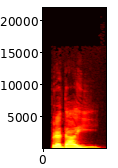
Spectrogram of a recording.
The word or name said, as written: प्रदायी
